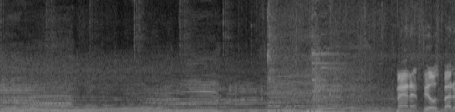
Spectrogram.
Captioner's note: cows mooing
